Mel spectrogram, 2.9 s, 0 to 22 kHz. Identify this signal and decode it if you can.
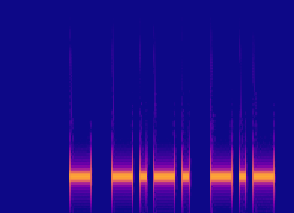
Morse code, heard as a keyed tone, about 17 wpm, 700 Hz. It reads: TCK
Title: USA Call Sign Postfixes - 3 Letters 17wpm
